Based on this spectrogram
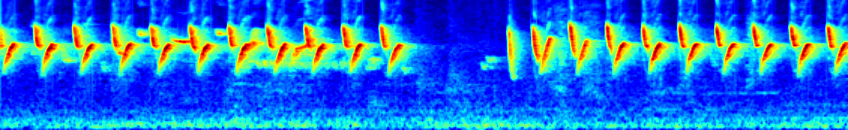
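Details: Bar-winged prinia, crystal variety, singing as a tutor for magpie-robins: quick, continuous runs of paired falling chirps, about four a second, broken once by a short pause.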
